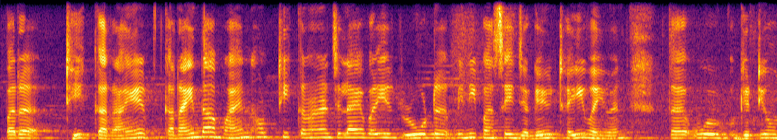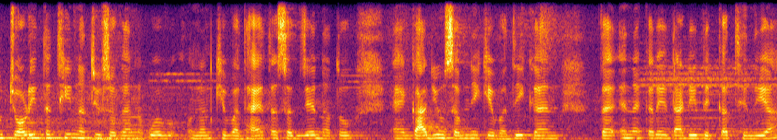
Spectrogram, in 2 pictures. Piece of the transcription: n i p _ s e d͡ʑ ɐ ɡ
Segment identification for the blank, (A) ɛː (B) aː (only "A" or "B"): B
